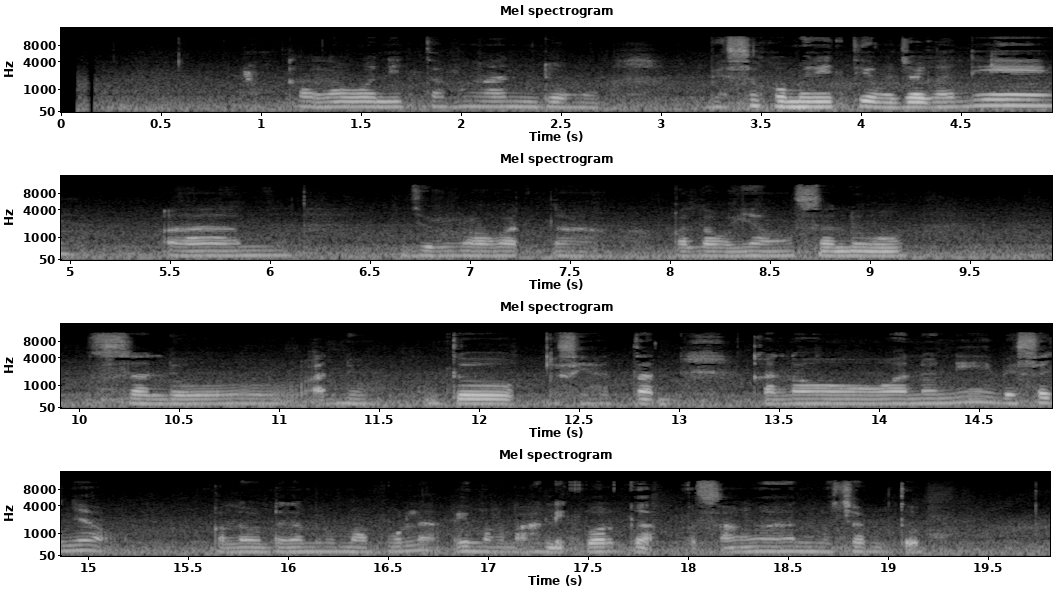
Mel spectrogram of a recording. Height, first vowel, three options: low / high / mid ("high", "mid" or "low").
low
